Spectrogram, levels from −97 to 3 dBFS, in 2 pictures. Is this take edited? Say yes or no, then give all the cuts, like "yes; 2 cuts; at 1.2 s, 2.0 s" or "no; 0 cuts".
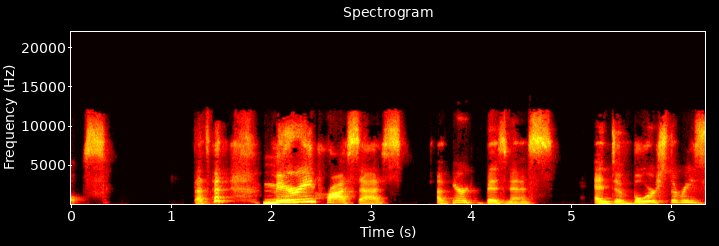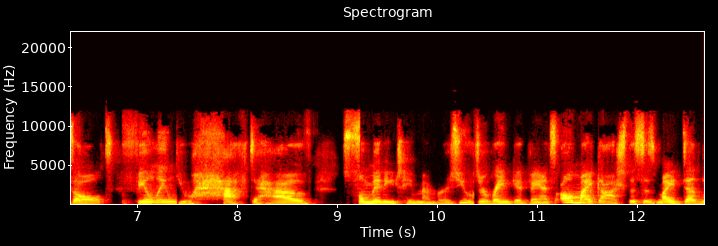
yes; 8 cuts; at 1.0 s, 1.4 s, 2.4 s, 3.8 s, 6.9 s, 7.4 s, 9.2 s, 10.4 s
